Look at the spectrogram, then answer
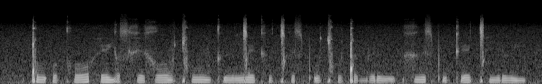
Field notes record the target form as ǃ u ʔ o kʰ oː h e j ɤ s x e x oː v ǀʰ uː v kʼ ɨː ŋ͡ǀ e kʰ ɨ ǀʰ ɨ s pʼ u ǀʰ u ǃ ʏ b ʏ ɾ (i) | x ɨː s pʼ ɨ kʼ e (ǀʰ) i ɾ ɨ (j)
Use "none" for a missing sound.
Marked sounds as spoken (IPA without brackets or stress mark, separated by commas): ɨ, ǀʰ, j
